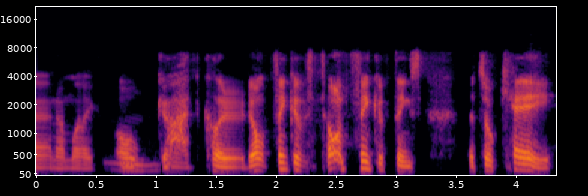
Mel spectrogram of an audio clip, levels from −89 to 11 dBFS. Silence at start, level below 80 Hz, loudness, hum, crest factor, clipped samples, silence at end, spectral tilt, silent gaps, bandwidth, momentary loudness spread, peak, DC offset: 0 s; -70 dBFS; -25 LUFS; none; 20 dB; under 0.1%; 0.05 s; -3.5 dB/octave; none; 8 kHz; 13 LU; -6 dBFS; under 0.1%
